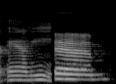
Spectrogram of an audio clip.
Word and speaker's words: Anne: And I forgot to ask you before we started, is it Anne or Annie? Both work. I go by both.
